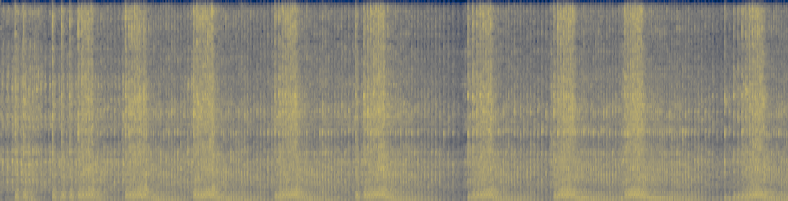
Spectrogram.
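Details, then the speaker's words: Customer's second SSR pit bike after carburetor rebuild, which previously needed starter fluid to start: the single-cylinder engine ticks over with a busy, slightly uneven putter and some blips, but keeps running on its own. Normal idle. "down we go she took a little second but she's up and running no starter fluid need it iding pretty nice and good"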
